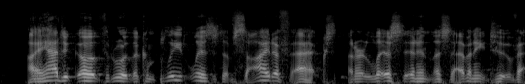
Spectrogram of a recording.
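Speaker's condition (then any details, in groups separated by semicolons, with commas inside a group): Spasmodic dystonia; onset at age 42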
